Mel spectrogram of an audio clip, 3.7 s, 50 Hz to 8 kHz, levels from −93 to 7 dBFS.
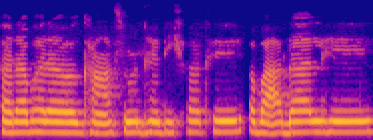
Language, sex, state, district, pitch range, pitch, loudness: Chhattisgarhi, female, Chhattisgarh, Jashpur, 220-225 Hz, 220 Hz, -13 LUFS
